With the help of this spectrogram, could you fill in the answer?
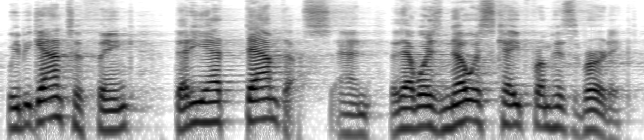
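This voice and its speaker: A weary, haunted drifter who once worked in a factory, played by a male audiobook reader. He recounts the past in a halting, solemn, reflective way, as a confession at a medium pitch. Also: expressive, a bit bright, close to an everyday voice. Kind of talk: dramatized audiobook monologue.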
